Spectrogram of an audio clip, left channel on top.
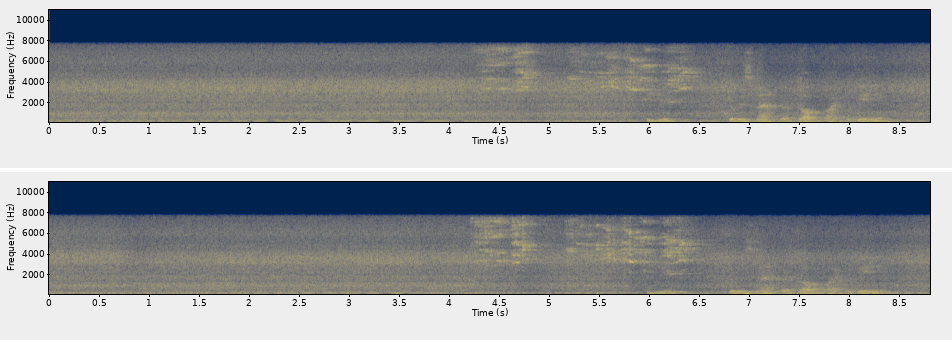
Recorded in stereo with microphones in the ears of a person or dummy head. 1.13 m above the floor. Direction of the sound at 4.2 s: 55° right (ahead or behind).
